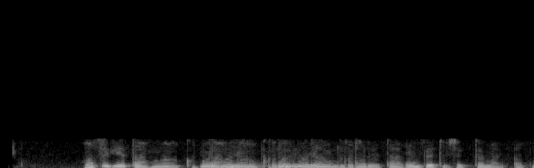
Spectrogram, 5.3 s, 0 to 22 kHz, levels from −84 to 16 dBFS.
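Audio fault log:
Throughout, G.729 codec: the speech is squeezed into 8 kbit/s and rebuilt from a filter and pulse model, so it sounds rough and synthetic, with nothing above 4 kHz.
2.00–4.24 s, doubled audio track: a second full-band copy runs about 0.7 s behind at roughly equal level, with no room colour, starting and stopping abruptly. It's likely a slower second capture path.
2.56–2.63 s, VoIP packet loss concealed by the speech codec: about 30 ms goes missing, which fits a single lost packet. The decoder stretches the last sound into a fading buzzy tone or coloured noise, and the voice stays weak or distorted for tens of milliseconds or more afterwards.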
